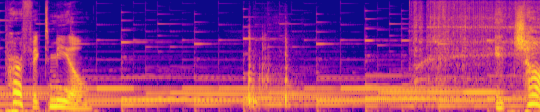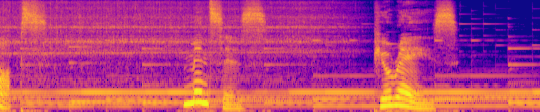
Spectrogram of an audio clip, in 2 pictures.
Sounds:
Blender

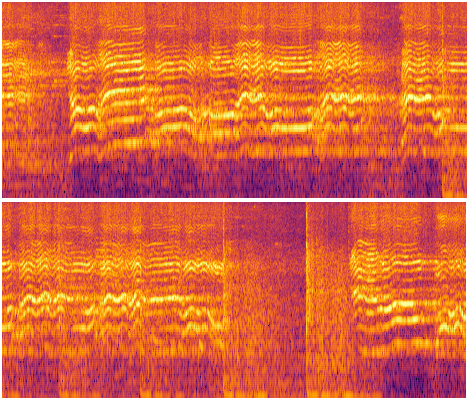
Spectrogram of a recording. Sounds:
Female singing, Music

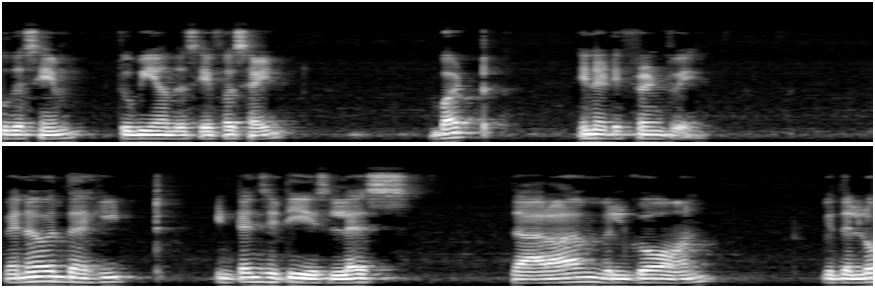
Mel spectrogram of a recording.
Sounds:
Speech

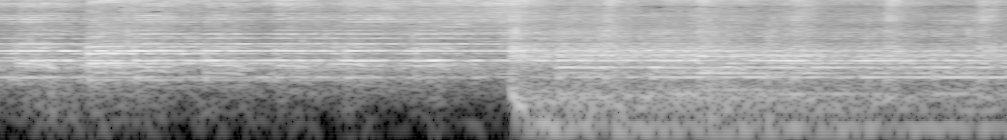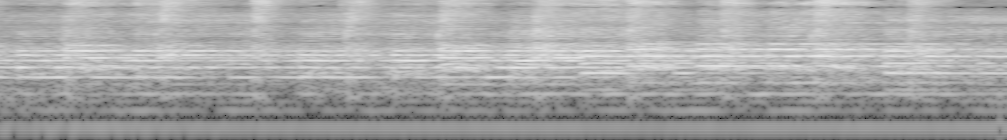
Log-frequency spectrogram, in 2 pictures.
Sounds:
Roll, Music

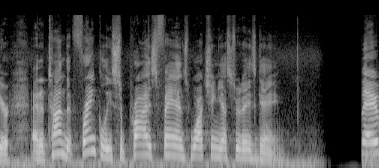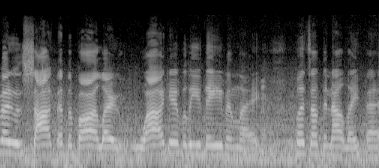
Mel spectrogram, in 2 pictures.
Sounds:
Speech

